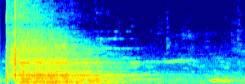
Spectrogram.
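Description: A single sharp bang, such as a tear-gas launch or blast, in a street clash between riot police and protesters. Its long echo dies away over about a second and a half.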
